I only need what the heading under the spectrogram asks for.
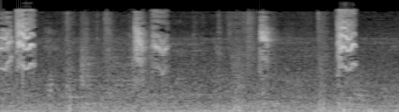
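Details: Female double-collared seedeater calling to excite males, a call valued by breeders of singing-tournament birds; four short, sharp, high chips spaced roughly a second apart over a faint low hum.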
